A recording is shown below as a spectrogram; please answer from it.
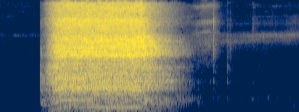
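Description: Ninja Auto-iQ blender motor blending a smoothie of fruit and ice: it starts abruptly about half a second in and runs loud and steady with a low hum. Shortly after two seconds in it winds down and stops as the blend program ends.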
